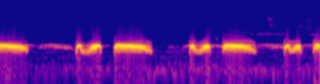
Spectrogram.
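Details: A dove linked to bird trapping repeats paired coos, a short undulating note followed by a longer flat one, steadily over four seconds against a quiet low hum.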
